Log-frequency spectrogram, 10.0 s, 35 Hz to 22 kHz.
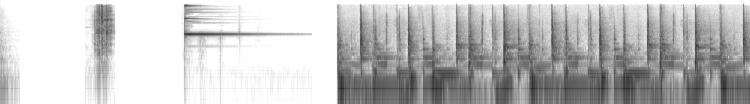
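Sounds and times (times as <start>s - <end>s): bright bell ding: 2.5s - 4.2s.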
